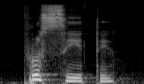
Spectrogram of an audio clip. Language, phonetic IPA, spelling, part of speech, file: Ukrainian, [prɔˈsɪte], просити, verb, Uk-просити.ogg
- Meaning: 1. to ask for, to beg for 2. to intercede for 3. to invite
